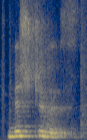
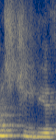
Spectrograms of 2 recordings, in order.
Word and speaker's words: mischievous: Mischievous. I've heard like so many people say mischievous. It's not mischievous, it's mischievous. Mischievous.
